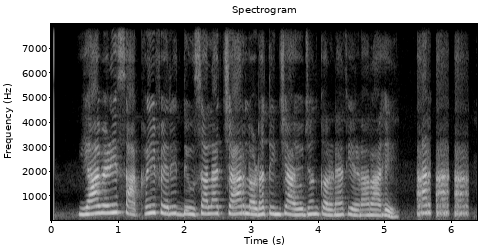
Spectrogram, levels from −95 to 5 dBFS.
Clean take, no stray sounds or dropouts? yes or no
no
